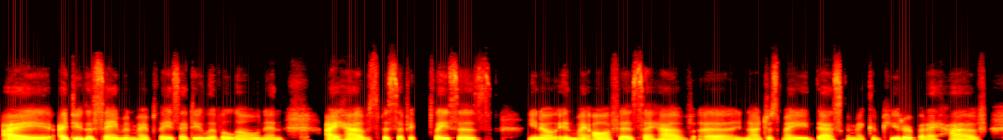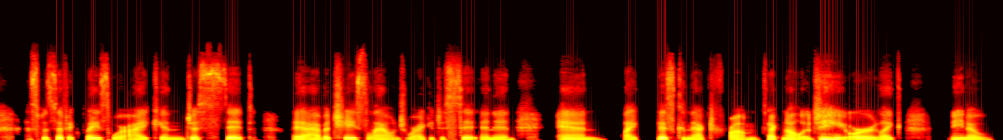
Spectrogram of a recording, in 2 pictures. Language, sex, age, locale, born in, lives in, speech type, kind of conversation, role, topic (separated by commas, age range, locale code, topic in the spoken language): English, female, 30-34, en-US, United States, United States, conversation, unstructured, none, How has technology changed the way you learn, focus, and connect?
